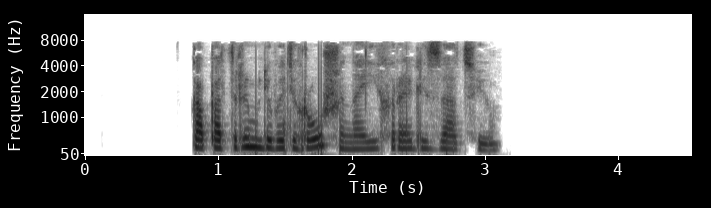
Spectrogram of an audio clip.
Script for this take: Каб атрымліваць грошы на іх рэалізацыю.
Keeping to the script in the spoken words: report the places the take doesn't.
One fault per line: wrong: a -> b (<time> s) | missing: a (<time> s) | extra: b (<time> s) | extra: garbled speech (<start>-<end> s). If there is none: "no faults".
no faults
